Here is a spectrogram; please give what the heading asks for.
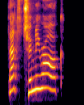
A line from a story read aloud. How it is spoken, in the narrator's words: Sam's mom, Teresa, exclaimed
